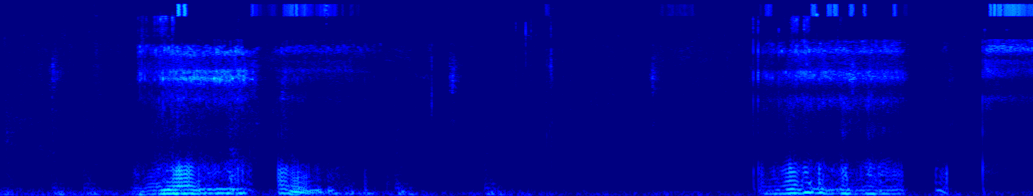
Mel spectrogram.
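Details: Cavalier King Charles Spaniel sleeping, low rattling snores with several long drawn-out breaths and quiet pauses between; dog snoring.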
